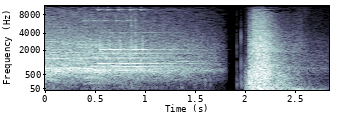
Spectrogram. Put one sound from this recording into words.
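Loud music plays briefly and then cuts off abruptly.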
